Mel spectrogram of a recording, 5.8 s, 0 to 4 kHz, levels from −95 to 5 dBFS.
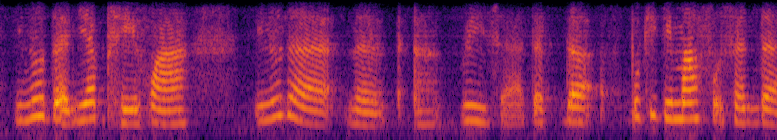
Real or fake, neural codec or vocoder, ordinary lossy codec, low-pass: fake; codec, 16 kHz, 0.4 kbps, LongCat-Audio-Codec; Opus, 16 kbps; 3.6 kHz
